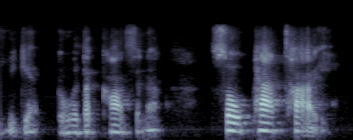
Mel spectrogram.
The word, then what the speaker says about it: pad thai: So pad thai, pad thai. Okay, so pad thai, it's unreleased.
